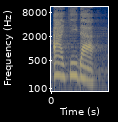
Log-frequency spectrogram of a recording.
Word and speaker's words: A-di-đà: Chữ A trong danh hiệu Đức Phật A-di-đà phải đọc là A chứ không phải là Ơ.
